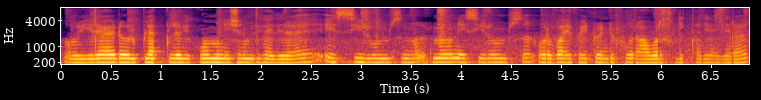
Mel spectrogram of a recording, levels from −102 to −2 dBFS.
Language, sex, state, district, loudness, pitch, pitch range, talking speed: Hindi, female, Haryana, Jhajjar, -16 LUFS, 195 Hz, 190-195 Hz, 250 wpm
